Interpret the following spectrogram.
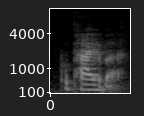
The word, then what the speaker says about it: copaiba: the spelling is co PA I be a copaiba and I wrote about phonetically so that I wouldn't butcher the name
